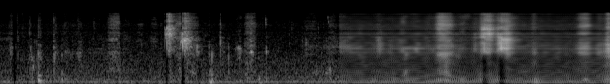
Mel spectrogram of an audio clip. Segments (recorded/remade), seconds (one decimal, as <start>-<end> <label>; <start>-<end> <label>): 0.0-3.4 recorded; 3.4-6.1 remade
